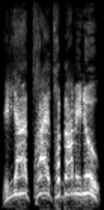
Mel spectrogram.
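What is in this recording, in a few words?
French; Soldier; cloaked spy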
